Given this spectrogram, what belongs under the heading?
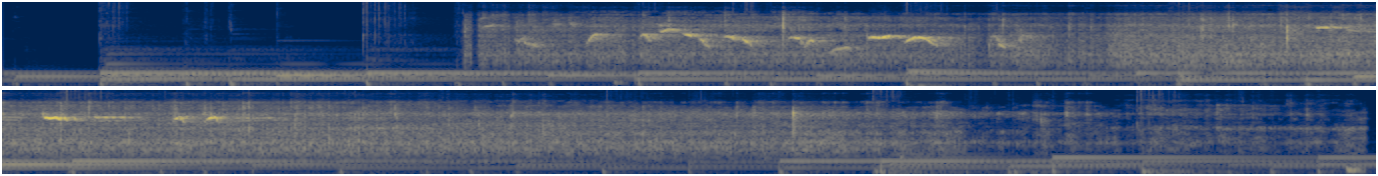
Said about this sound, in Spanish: Al abrir la ventana, hemos notado el fresco del aire en la cara. Está lloviendo. También oímos el viento y los pájaros que vuelan de un lado hacia otro. Otros se posan en los árboles y otros beben agua de los charcos.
